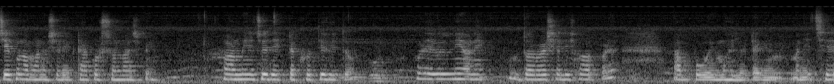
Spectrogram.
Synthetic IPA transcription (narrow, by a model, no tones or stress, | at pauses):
d͡ʑekonomanuʃeɾɛk̚ʈaakoɾʃonaʃbe | hɔɾmieɾd͡ʑod̪ʱiɛk̚ʈakʰot̪iɦojt̪o | pɔɾeeɡulonieɔnek | d̪ɔɾbaɾʃaliʃɔbʱabkɔɾe | abojmoɦilaʈakḛma̰net͡ɕʰe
